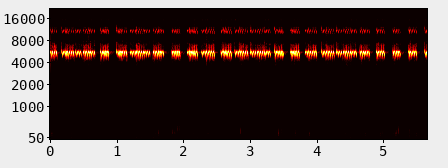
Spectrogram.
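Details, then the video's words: Two crickets chirping right at the microphone: short, high, bright pulses repeated about four times a second in a steady, slightly uneven rhythm, with a fainter upper overtone and no other sounds. "Two Crickets Chirp Sounds"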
